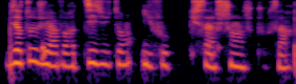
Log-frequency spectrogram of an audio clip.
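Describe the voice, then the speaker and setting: A woman's voice: on the high side, fairly even intonation, a little fast, darkish tone, a little hiss or hum, close to an everyday voice. A woman voicing an indignant teenage girl, almost eighteen, accusing her mother with casual slang. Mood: angry. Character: angry teenage girl nearly eighteen, rebellious.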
